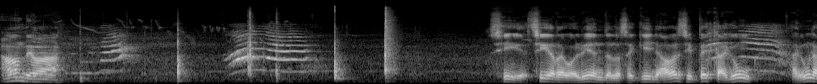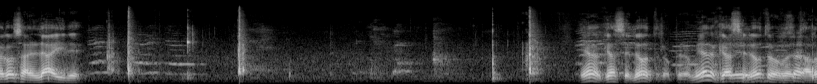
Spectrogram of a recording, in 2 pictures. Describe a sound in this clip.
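Wooden chess pieces tap down on a board.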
